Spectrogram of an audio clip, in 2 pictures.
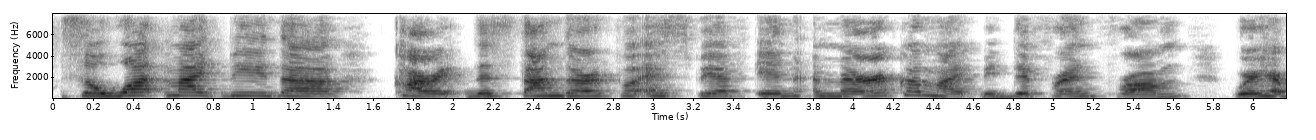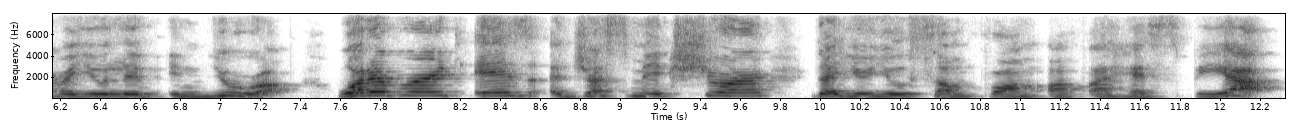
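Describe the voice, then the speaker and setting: A middle-aged woman from Jamaica with a Jamaican accent, chatting to camera in a relaxed, digressive skincare tutorial, laughing now and then. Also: fairly high pitch, normal speed, few pauses. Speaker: skincare vlogger. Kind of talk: casual tutorial talk to camera. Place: indoor room with plants and screen.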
